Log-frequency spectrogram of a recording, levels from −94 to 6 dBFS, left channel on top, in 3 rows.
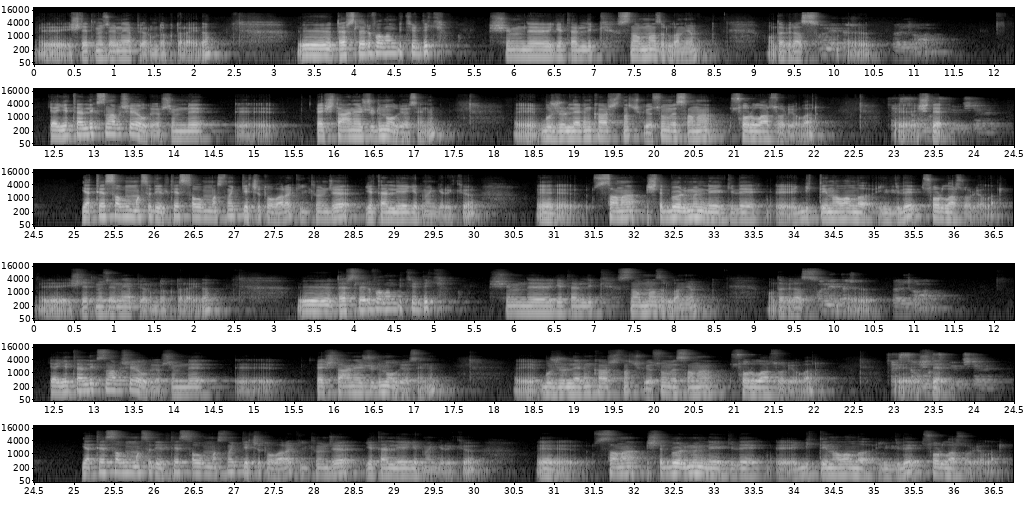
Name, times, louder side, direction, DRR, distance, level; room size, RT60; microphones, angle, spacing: voice 1, 0.0-2.3 2.6-5.1 5.7-8.3 8.7-9.8 10.3-10.4 12.4-14.4 14.8-15.3 15.8-17.3 17.7-17.8 18.2-22.0 22.6-22.7 23.0-23.6 25.1-30.3 30.8-36.6, left 4 dB, 65° left, 0.5 m, -27 dB
voice 2, 9.8-10.3 10.7-11.2 22.9-24.2, right 1 dB, 50° right, 2.3 m, -40 dB
11.0 x 5.9 x 5.2 m
head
